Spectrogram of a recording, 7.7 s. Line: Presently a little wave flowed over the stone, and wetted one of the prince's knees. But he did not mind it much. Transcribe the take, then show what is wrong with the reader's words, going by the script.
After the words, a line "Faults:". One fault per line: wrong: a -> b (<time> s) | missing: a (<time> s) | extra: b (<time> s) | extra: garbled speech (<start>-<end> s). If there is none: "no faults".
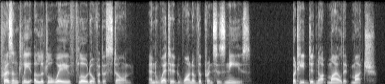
Presently a little wave flowed over the stone, and wetted one of the prince's knees. But he did not mild it much.
Faults:
wrong: mind -> mild (6.5 s)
